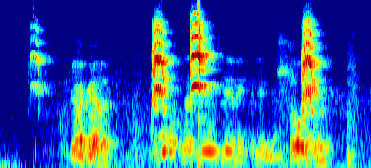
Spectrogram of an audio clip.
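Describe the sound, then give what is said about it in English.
Loud, harsh squawks of exotic birds kept for sale by a small business in the Bronx burst out in a rapid irregular series, several shrill calls, with a voice murmuring faintly underneath. “He's the co owner of a small business selling exotic animals like these birds.”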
